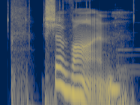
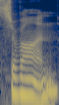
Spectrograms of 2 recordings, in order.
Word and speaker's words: Siobhan: It should be Van is I think it's just Siobhan, not Bon. Good evening, Eively. Shio, Bonnie. Yeah, maybe. But the the it's actually pronounced like a V.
